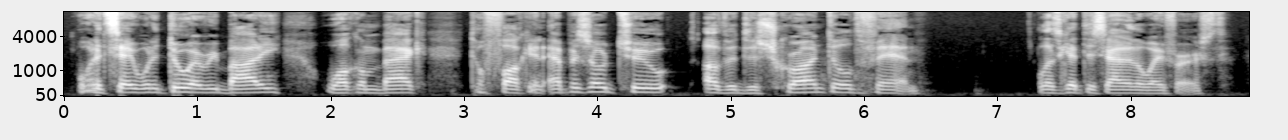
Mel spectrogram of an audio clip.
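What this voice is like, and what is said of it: Hoarse, worn-out voice. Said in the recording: “My voice is literally shot from the game on Sunday... I literally couldn't talk for the past 2-3 days... Sorry if my voice is this bad”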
